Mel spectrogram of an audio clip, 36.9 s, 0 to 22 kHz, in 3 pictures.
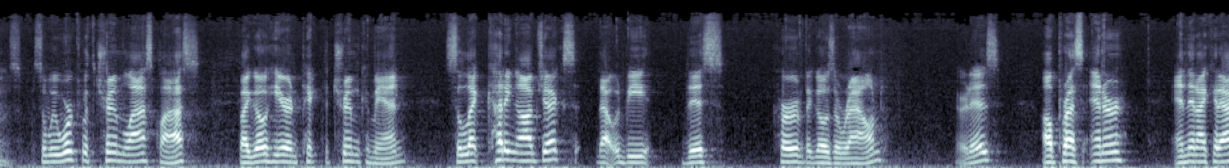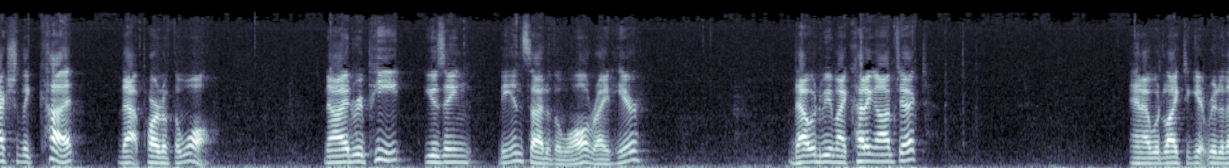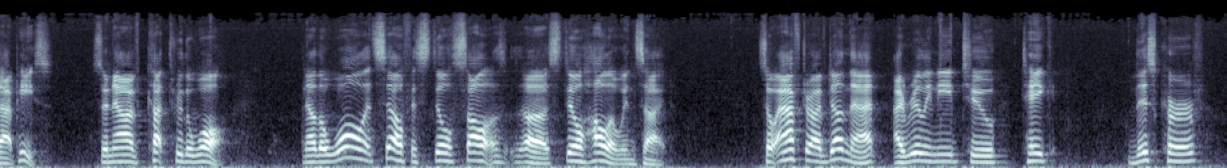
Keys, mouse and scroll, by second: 0.8 click, 3.7 click, 6.3 click, 8.1 click, 10.9 Return, 12.8 click, 14.9 right click, 15.6 Escape, 17.5 right click, 17.7 scroll, 18.2 scroll down 4, 19.4 click, 20.7-21.2 scroll, 21.0-22.1 typing, 21.5 middle click, 23.7 click, 25.0 click, 25.0 typing, 25.8 Return, 26.1-27.0 typing, 26.2 Return, 26.7 right click, 26.9 Return, 27.1 scroll, 28.9 middle click, 29.8 middle click, 30.2 middle click, 31.9 right click, 33.1 click, 34.0 Return, 34.9 click, 36.1 click.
